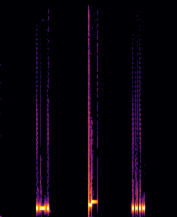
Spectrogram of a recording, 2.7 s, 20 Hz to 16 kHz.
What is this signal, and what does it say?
Morse code, heard as a keyed tone, about 45 wpm, 700 Hz. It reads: R H
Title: Single Letter-Number - Rapid-Fire 45wpm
